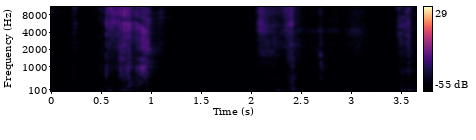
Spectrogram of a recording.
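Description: Fingertips with long dark nails squeeze and flip the glossy photo pages of a large hardcover Titanic book lying open. Bursts of crisp, bright paper rustling and crinkling come with soft low thumps as each page turns over. Quiet pauses fall between the turns.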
